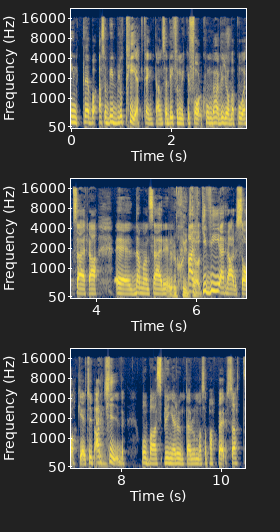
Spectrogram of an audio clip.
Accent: Finland; now in Sweden; Och det tänker jag är ganska spännande som finne att titta på.

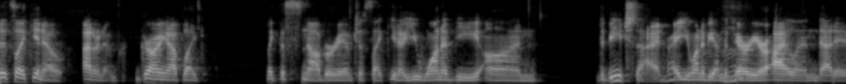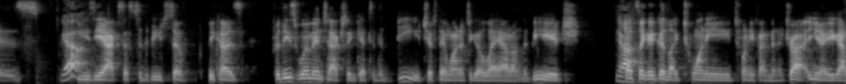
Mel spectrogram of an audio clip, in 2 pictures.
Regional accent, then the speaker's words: New Jersey, United States; Yes. So I'm from New Jersey. I grew up in Bergen County, which is where most of it still takes place.

